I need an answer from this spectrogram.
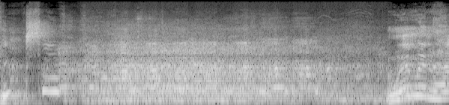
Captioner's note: audience laughing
